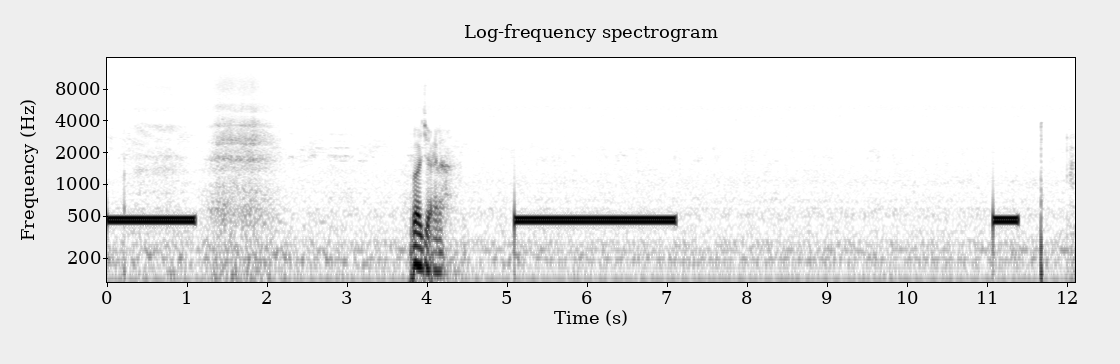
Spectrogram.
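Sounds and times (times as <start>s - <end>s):
phone ringback tone on an outgoing call: 0.0s - 1.2s, 5.1s - 7.1s, 11.0s - 11.4s
speech: 3.8s - 4.4s.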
